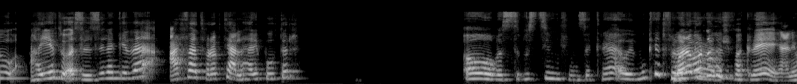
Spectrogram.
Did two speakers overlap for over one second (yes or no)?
no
